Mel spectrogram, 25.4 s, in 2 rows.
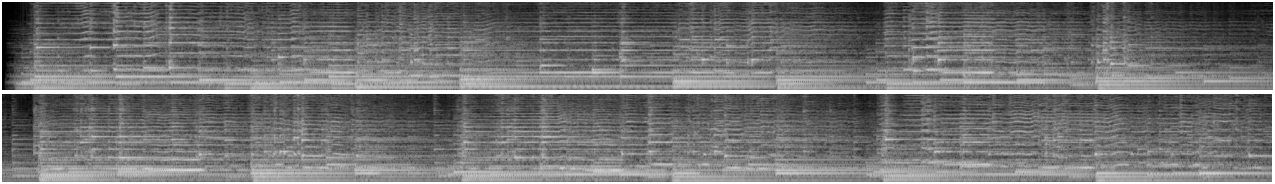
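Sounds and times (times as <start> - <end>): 
Turkish melody: 0.0 - 25.4.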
